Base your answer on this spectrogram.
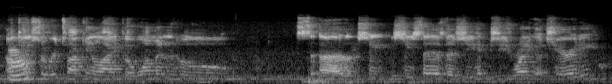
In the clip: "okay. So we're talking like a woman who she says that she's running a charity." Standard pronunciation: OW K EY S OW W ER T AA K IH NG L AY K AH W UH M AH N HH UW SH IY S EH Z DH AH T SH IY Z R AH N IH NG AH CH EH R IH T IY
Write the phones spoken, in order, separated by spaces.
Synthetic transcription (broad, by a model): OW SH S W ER T AA K IH NG L AY K AH W UH M AH N HH UW SH IY S EH Z DH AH T SH IY Z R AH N IH NG AH CH EH R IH T IY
